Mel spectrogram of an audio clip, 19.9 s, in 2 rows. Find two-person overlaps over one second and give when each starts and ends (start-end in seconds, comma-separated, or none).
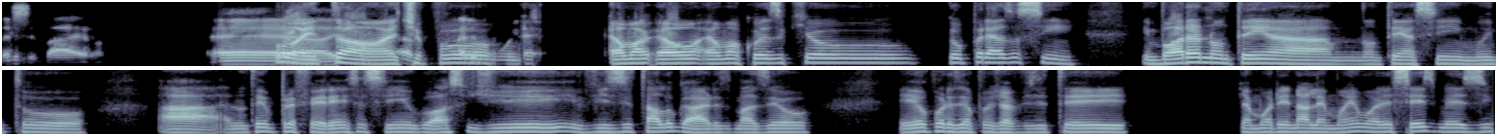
1.8-3.6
